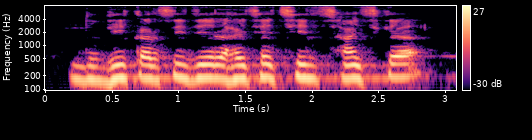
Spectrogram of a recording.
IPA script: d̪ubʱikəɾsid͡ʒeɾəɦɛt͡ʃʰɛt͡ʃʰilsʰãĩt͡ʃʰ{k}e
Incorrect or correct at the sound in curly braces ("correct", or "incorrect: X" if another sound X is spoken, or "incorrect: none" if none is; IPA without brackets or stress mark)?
correct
